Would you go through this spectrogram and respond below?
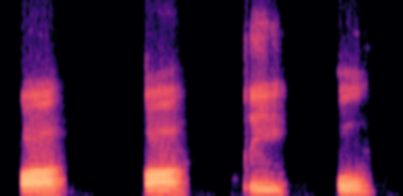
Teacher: ketika mengucapkan fathah yang tebal kita lebih mendekatkannya kepada pengucapan huruf o, akan tetapi tanpa memonyongkan bibir. Jadi jangan sampai o. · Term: sifat tebal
